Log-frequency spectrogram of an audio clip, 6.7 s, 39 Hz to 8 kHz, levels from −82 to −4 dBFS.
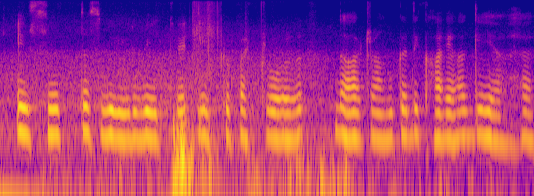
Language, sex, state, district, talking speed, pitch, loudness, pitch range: Punjabi, female, Punjab, Kapurthala, 90 wpm, 195 Hz, -19 LUFS, 185-205 Hz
